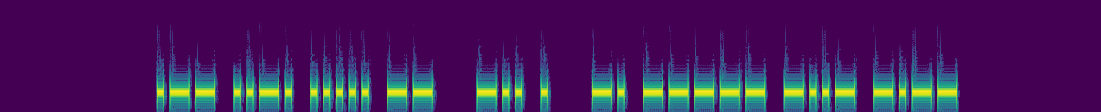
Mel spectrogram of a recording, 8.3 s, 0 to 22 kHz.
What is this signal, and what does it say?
Morse code, heard as a keyed tone, about 25 wpm, 700 Hz. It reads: WF5M DE N0XY
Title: USA Callsign DE Callsign - 4 Characters - 25wpm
